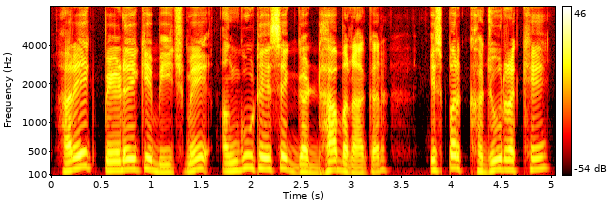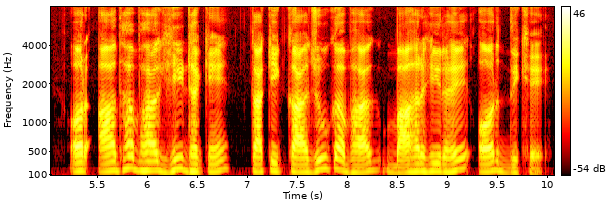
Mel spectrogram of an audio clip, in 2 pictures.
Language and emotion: Hindi, neutral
